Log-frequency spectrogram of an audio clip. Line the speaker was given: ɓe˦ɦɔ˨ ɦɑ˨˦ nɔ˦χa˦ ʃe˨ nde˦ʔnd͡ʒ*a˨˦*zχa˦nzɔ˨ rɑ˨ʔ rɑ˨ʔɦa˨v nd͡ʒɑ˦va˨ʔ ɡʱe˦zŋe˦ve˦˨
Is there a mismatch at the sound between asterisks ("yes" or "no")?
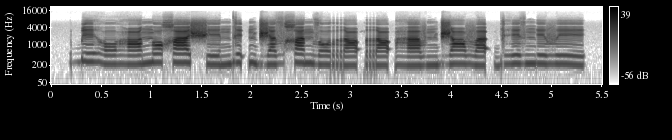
no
